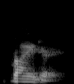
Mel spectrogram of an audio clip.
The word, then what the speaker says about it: Binder: Binder.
